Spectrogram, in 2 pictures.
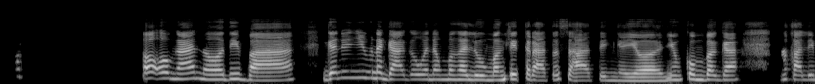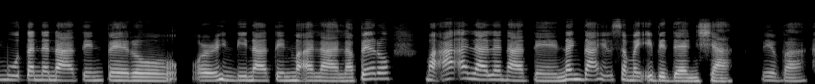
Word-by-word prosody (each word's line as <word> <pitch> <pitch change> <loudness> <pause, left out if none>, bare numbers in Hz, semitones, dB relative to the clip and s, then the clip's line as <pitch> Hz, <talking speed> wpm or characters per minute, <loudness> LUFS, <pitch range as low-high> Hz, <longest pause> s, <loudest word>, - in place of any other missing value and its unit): Ah. 360 - -15 1.2
Oo 280 0 +4
nga 250 +2 +6
'no', 230 -4 +1
di 250 +2 0
ba, 190 -2 +3 0.3
gano'n 280 +7 0
yung 300 -2 -4
nagagawa 230 -3 +1
ng 225 - -2
mga 225 0 +1
lumang 205 0 +1
litrato 220 -4 +1
sa 180 -6 +1
atin 185 0 -8
ngayon, 170 0 +2
yung 210 +3 -2
kumbaga 215 -3 +1 0.4
nakalimutan 215 -2 -2
na 205 - +1
natin 190 0 -1
pero 175 -3 +1 0.2
or 180 0 +1
hindi 190 -4 -1
natin 180 0 0
maalala 170 -2 +1
pero 260 +7 -1 0.3
maaalala 220 -1 0
natin 175 -3 -1
ng 230 +3 +1
dahil 215 -1 -1
sa 220 - -1
may 190 -2 -1
ebidensya, 160 -4 0 0.3
di 185 -2 -6
ba? 160 -1 -5
205 Hz, 130 wpm, -22 LUFS, 180-225 Hz, 1.2 s, nga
